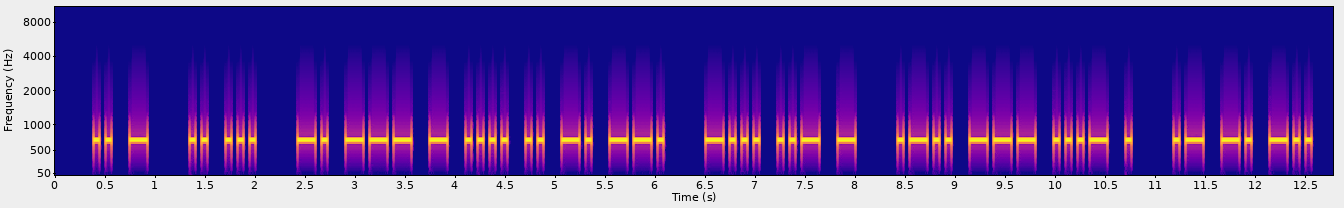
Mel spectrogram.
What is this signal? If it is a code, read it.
Morse code, heard as a keyed tone, about 21 wpm, 700 Hz. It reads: IT IS NOTHING BUT LOVE AND
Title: Sentences from Top 1600 Words 20wpm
